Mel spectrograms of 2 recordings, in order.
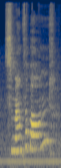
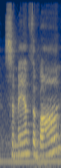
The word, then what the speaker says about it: Samantha Bond: Samantha Bond. Well, yes. Well, yes, that's me. Actually, they don't say it like that, do they? Cuz they're American. Samantha Barn, which also, to be fair, sounds pretty cool.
